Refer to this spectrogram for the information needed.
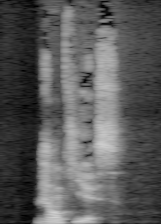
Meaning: kindness; niceness
- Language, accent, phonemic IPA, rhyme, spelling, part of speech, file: French, France, /ʒɑ̃.ti.jɛs/, -ɛs, gentillesse, noun, LL-Q150 (fra)-gentillesse.wav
